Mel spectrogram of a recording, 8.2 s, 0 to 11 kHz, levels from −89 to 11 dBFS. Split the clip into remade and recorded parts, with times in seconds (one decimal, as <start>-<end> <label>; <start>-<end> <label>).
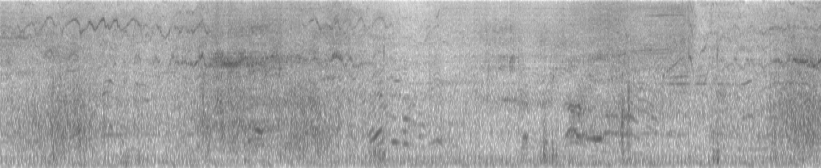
0.0-2.1 recorded; 2.1-3.0 remade; 3.0-4.4 recorded; 4.4-6.2 remade; 6.2-8.2 recorded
